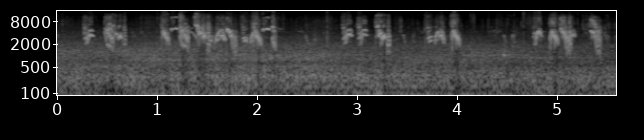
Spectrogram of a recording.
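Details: Sparrows at a Tenmangu shrine on 1 January 2024, hopping onto a hand to be fed; dense bursts of bright, sharp chirps and tweets, overlapping in quick clusters throughout, with faint background hum.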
